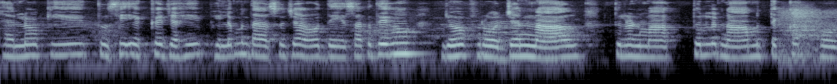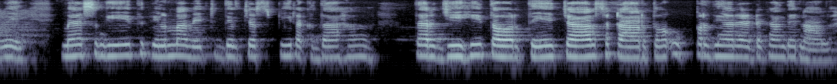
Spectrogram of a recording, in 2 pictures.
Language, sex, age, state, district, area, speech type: Punjabi, female, 60+, Punjab, Barnala, rural, read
